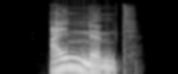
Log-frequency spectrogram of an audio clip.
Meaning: third-person singular dependent present of einnehmen
- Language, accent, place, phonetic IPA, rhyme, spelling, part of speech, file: German, Germany, Berlin, [ˈaɪ̯nˌnɪmt], -aɪ̯nnɪmt, einnimmt, verb, De-einnimmt.ogg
